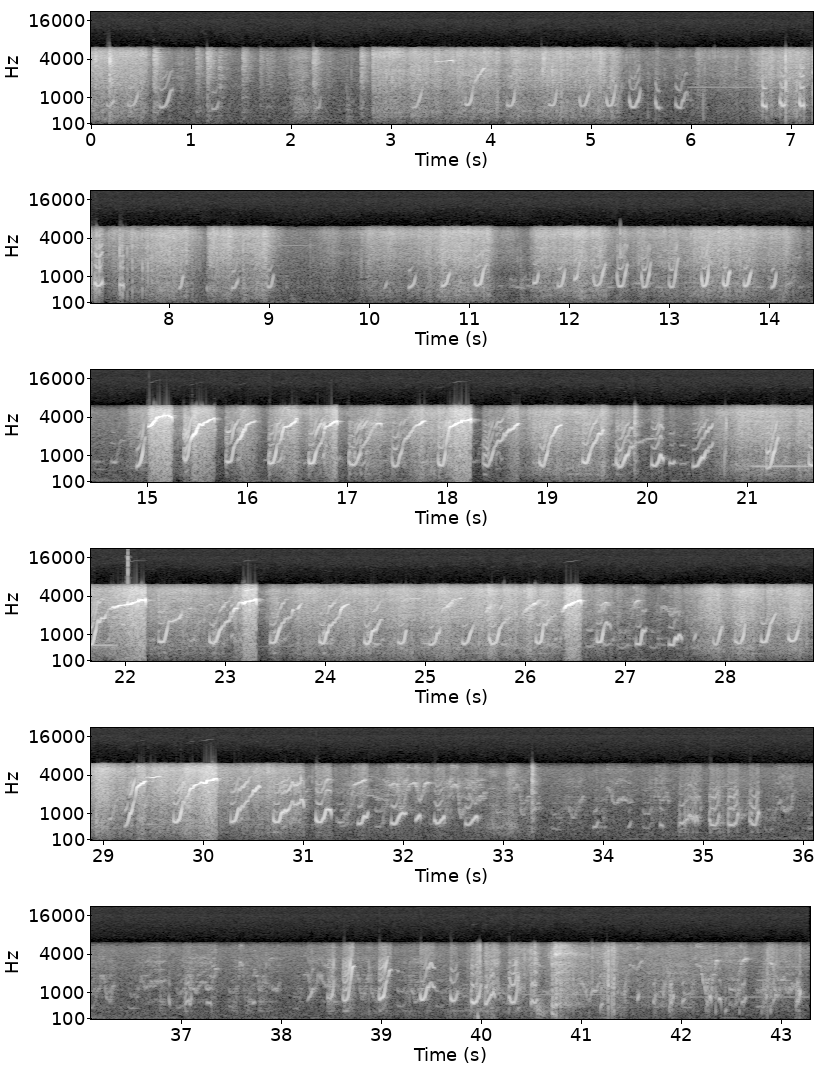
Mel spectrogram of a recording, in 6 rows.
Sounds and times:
Rodents, rats, mice: 3.0s - 6.1s, 6.7s - 9.1s, 10.4s - 43.2s.

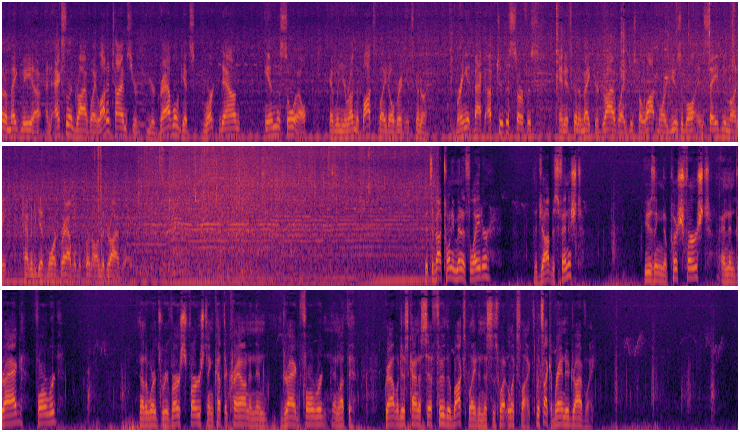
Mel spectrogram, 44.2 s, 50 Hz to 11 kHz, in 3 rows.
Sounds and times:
Speech: 0.0s - 17.4s, 23.2s - 24.6s, 25.4s - 26.4s, 27.6s - 30.7s, 32.2s - 41.3s
Outside, rural or natural: 0.0s - 44.1s.

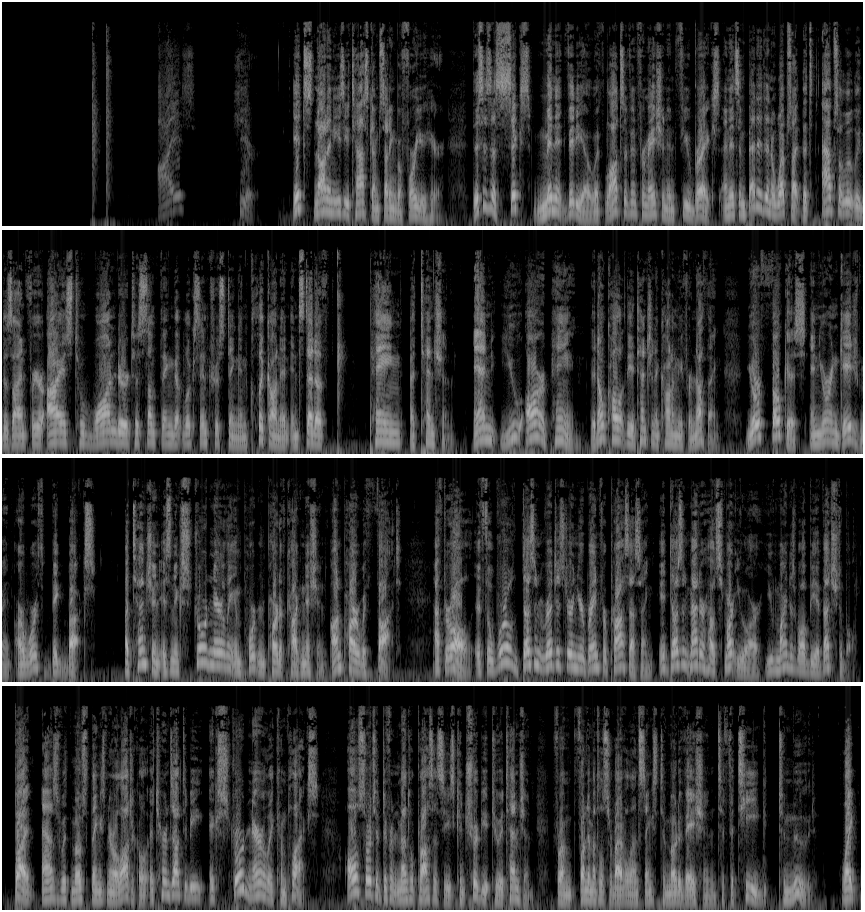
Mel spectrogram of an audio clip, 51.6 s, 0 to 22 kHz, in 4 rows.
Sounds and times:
Speech: 2.4s - 17.8s, 18.4s - 51.6s.

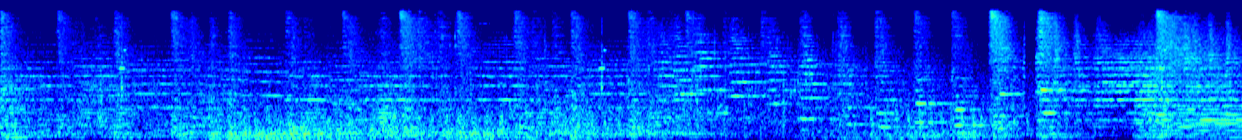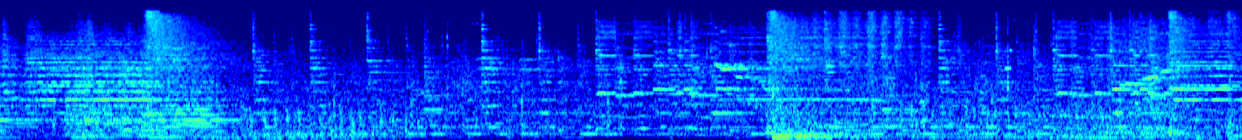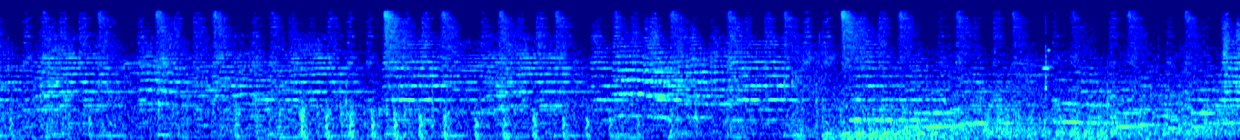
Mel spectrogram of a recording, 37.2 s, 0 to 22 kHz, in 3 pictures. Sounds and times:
Music: 0.0s - 37.2s.

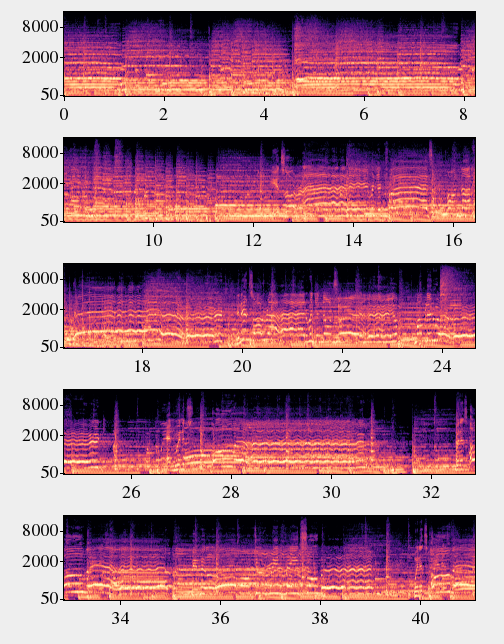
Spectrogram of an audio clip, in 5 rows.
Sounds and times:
Gospel music: 0.0s - 41.1s.

